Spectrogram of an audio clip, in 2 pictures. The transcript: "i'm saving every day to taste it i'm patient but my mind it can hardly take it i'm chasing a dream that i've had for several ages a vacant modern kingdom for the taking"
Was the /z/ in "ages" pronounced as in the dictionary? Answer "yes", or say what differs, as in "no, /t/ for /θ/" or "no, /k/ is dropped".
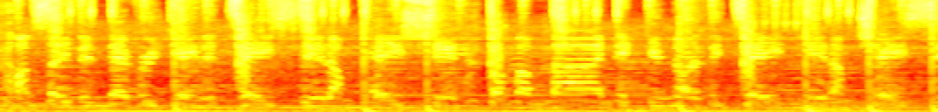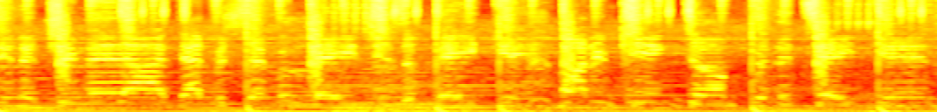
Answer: yes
